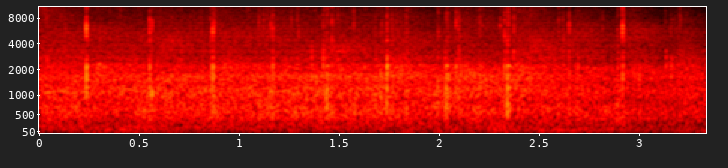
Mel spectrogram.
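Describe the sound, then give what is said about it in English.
Audience clapping, a steady wash of many hands with a few sharper individual claps popping out at irregular moments, moderately loud and continuous, no voices over it. “Yeah, you're clapping right now, but you should see all the work I have ahead.”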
